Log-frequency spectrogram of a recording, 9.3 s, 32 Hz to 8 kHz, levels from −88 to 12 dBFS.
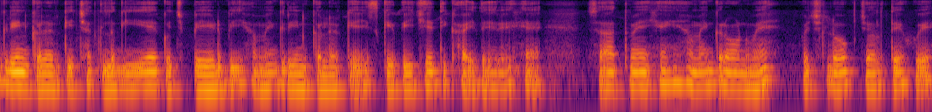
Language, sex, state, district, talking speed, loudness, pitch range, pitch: Hindi, male, Himachal Pradesh, Shimla, 185 wpm, -19 LUFS, 110-115 Hz, 115 Hz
